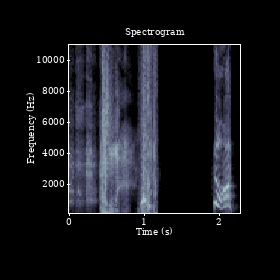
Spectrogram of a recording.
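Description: A creature chomps and crunches noisily on food.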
